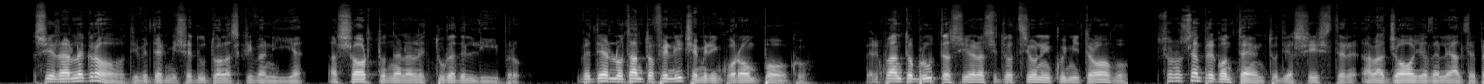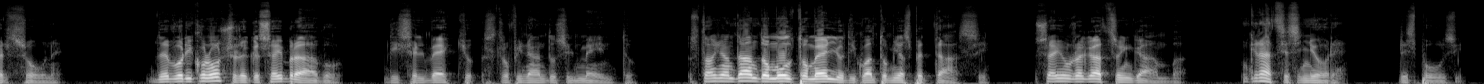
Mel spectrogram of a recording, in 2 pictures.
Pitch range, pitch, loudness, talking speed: 90-125 Hz, 100 Hz, -17 LUFS, 135 wpm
